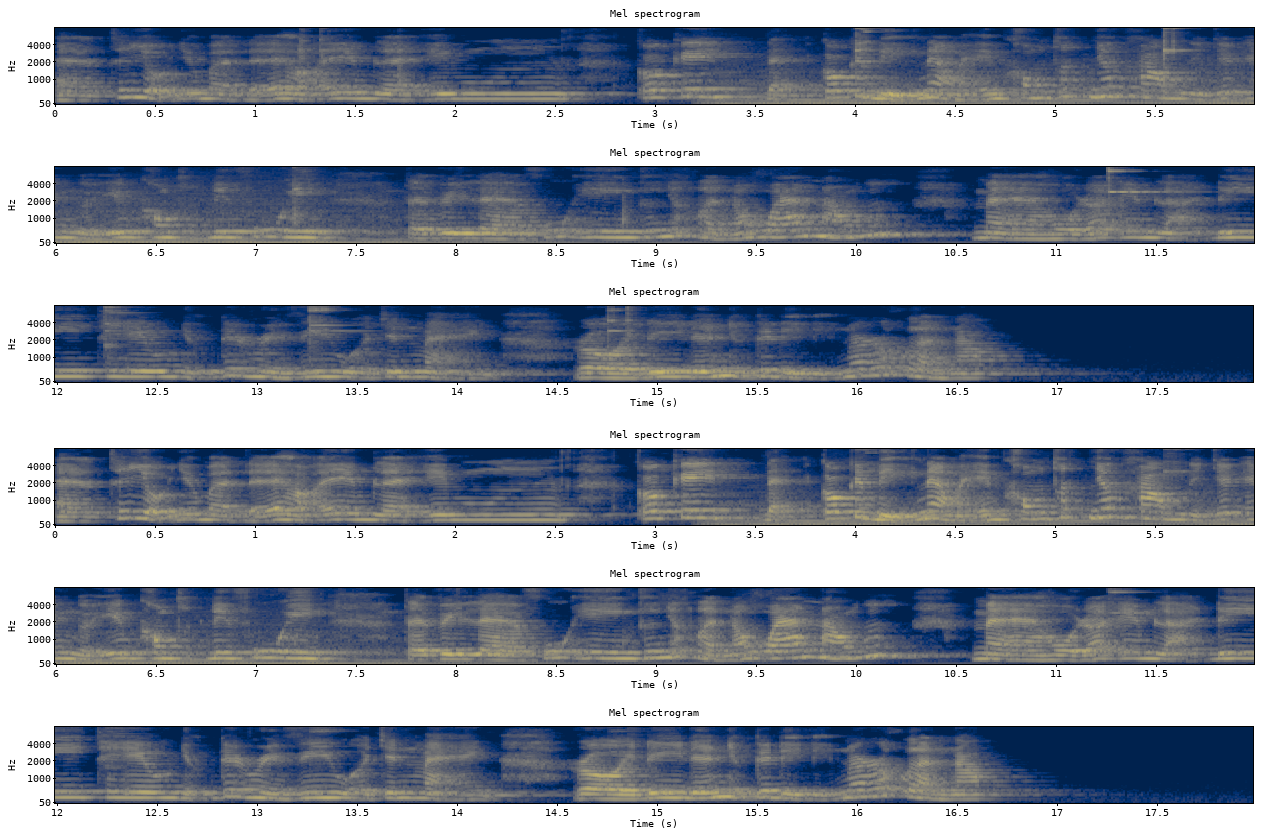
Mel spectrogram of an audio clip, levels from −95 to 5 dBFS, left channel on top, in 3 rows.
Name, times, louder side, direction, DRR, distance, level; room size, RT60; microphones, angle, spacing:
voice 1, 0.0-16.6, right 2 dB, 45° right, 0.4 m, -31 dB
sound 1, 1.2-1.8 4.0-4.1 5.5-5.7 7.2-7.3 8.6-8.9 9.7-9.8 10.1-10.2 11.3-11.9 12.2-12.6 13.3-13.6 14.7-14.9, left 11 dB, 60° left, 0.4 m, -41 dB
sound 2, 3.2-9.9, equal, 10° left, 0.6 m, -43 dB
6.1 x 3.2 x 2.2 m
head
